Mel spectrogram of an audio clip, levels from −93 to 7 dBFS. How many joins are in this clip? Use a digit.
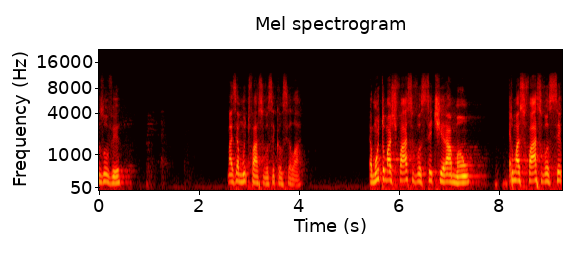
2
